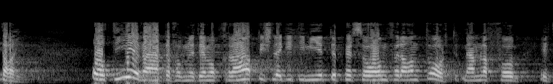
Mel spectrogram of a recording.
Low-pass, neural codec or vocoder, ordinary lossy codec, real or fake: 7.2 kHz; none; none; real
